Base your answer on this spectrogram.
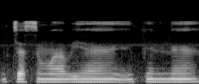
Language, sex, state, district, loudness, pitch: Angika, male, Bihar, Begusarai, -17 LUFS, 125 Hz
